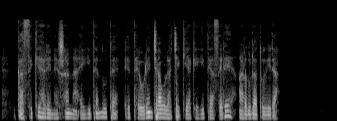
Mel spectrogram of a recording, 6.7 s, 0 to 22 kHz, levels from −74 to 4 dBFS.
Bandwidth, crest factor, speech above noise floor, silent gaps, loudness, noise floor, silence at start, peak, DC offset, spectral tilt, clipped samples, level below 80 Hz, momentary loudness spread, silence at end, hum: 11.5 kHz; 22 dB; 51 dB; none; -26 LUFS; -77 dBFS; 0.05 s; -4 dBFS; under 0.1%; -5 dB/octave; under 0.1%; -58 dBFS; 10 LU; 1.2 s; none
